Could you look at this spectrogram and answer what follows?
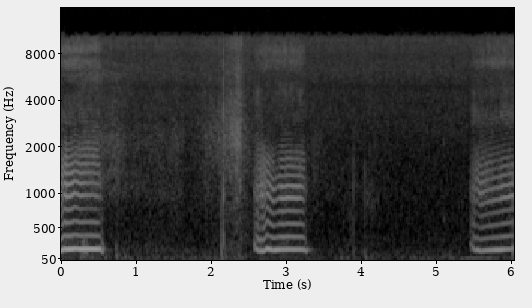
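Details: Merle Chihuahua sleeping: soft, tonal, humming snores, one with each breath, separated by quiet pauses; snoring.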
